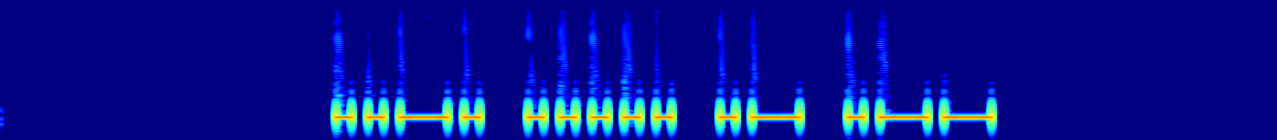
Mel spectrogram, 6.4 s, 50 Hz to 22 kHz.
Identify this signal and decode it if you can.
Morse code, heard as a keyed tone, about 15 wpm, 700 Hz. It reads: F5AW
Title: DXCC-100 Call Signs - 4 Characters - Repeated 3x - 15wpm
